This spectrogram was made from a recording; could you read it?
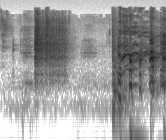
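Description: A short burst of five dice tumbling across a tabletop for a knowledge roll, followed by a brighter rattling flurry with quick clicks as they settle, fairly loud.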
